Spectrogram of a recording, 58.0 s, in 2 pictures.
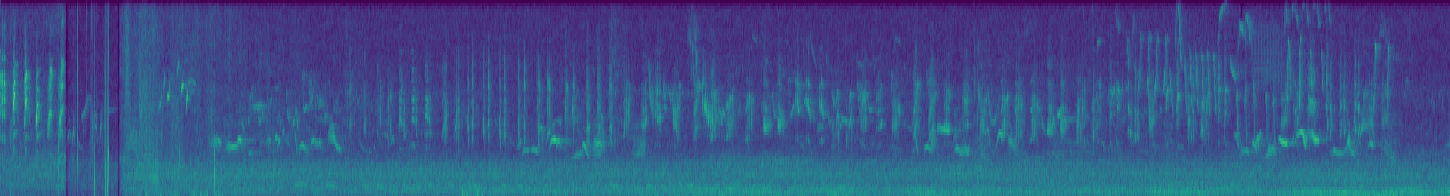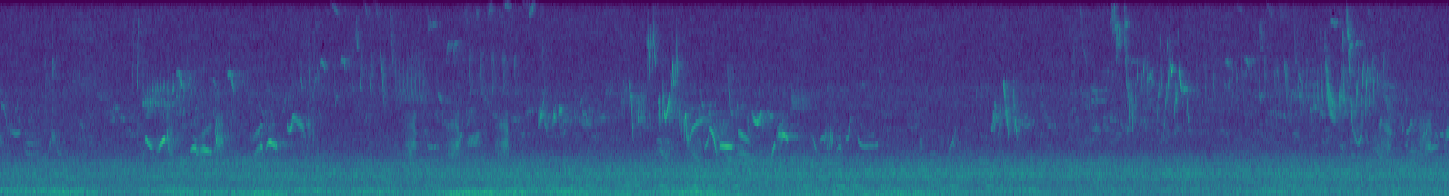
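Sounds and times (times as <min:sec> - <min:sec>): songbirds singing: 0:00.0 - 0:57.9.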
